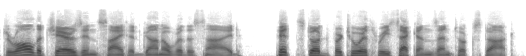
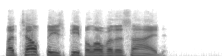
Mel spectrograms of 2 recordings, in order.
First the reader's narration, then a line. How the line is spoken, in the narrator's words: He shouted to Giordino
